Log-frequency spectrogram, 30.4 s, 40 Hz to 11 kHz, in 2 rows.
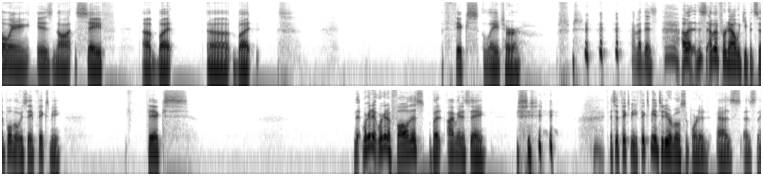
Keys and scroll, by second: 0.0-27.0 typing, 11.4 ctrl+[, 21.5 ctrl+[, 28.2-30.3 typing.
